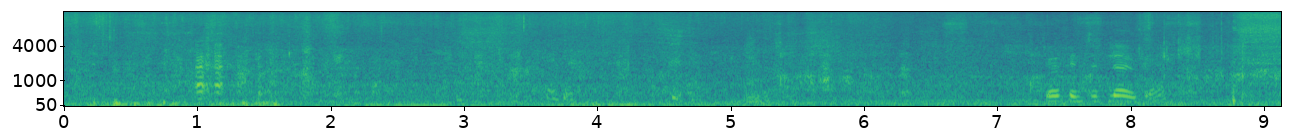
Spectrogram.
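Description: Puppies yelp and whine as they play.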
